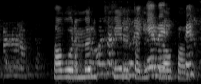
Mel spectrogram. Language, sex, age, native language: Icelandic, female, 50-59, Icelandic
